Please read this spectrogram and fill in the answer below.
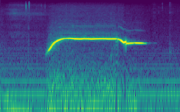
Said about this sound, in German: Der Pfiff war gut, muss ich sagen.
